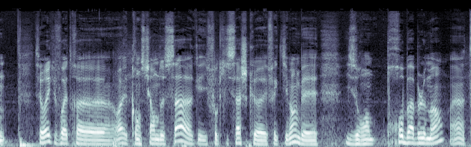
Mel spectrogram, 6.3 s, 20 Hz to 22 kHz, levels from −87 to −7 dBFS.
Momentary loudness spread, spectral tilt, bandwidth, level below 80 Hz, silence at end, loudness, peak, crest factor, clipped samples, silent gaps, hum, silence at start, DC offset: 6 LU; -6 dB/octave; 16.5 kHz; -28 dBFS; 0 s; -13 LUFS; 0 dBFS; 12 dB; under 0.1%; none; none; 0 s; under 0.1%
